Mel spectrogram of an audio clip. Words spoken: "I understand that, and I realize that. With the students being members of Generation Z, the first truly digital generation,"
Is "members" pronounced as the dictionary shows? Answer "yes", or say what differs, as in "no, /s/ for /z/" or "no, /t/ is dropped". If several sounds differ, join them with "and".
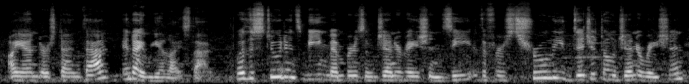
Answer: yes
